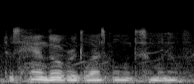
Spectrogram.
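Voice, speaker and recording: An actor playing a reluctant, self-doubting choir accompanist who speaks hesitantly in a 1980 television film. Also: male voice, low voice, flat delivery, very fast, natural voice. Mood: reluctant, anxious. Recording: dull old film audio, faint noise.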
